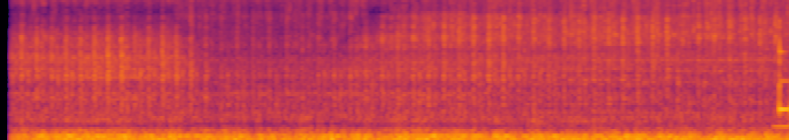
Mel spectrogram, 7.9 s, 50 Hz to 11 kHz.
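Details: LS1 Z28 with Comp Cams and SLP parts, spun rod bearing: deep, rumbly idle with a dull, steady knock from the bottom end.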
